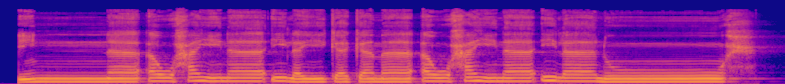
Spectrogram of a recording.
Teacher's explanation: والمد المنفصل مد جائز، اخترنا قصر مده على حركتين تسهيلا على القارئ المبتدئ · Term: مد منفصل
